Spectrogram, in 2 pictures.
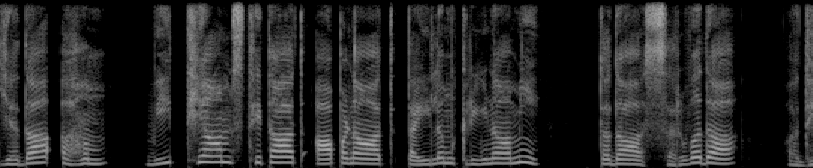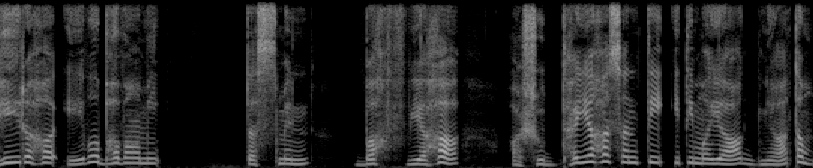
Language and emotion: Sanskrit, fearful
